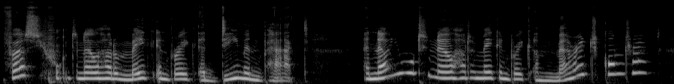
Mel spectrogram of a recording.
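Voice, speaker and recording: A woman voicing a brisk, bookish, sceptical young woman in an audiobook, explaining and questioning with precision. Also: sits high, big pitch swings, a little mellow, pitched above the performer's own voice. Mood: sceptical, probing. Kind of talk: audiobook character dialogue.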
